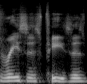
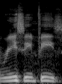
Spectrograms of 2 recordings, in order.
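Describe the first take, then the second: First: Both words are said in full. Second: The name is clipped to two short syllables. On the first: The speaker calls it right. "I know it's Reese's Pieces" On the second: The speaker calls it wrong. "but I say Reese P"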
